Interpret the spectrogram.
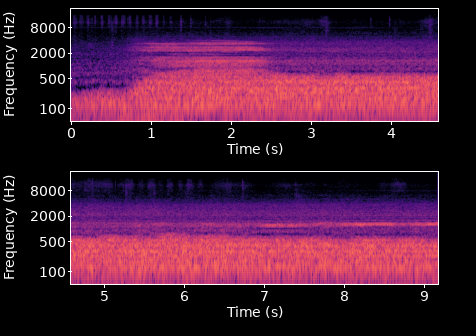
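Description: Passenger train running on the rails: a steady rumble that grows louder about a second in. A brief higher whine rides over it, and a steady whine comes in near the end.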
